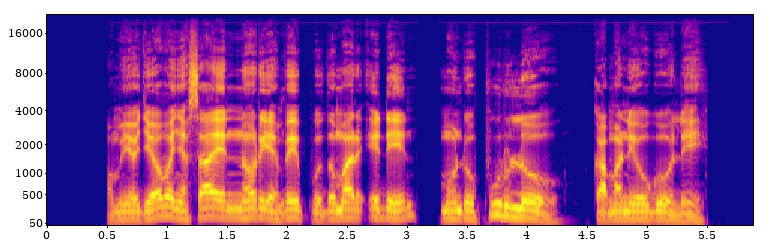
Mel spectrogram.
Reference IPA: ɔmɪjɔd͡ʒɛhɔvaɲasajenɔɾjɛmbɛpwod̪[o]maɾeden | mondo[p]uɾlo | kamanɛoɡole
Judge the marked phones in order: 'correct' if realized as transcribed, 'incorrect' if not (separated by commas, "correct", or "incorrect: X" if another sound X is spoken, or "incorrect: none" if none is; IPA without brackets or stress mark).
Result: correct, correct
